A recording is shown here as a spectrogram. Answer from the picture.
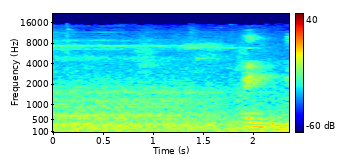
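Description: Steady background noise with no speech, even and unchanging.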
